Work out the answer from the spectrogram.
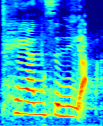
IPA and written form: ˌtænzəˈniːə (Tanzania)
